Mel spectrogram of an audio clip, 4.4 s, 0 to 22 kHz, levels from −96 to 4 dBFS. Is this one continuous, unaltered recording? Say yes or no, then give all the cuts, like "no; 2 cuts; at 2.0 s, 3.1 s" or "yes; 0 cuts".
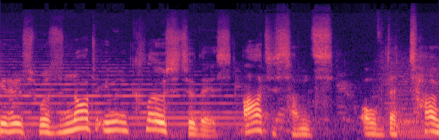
no; 1 cut; at 2.2 s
